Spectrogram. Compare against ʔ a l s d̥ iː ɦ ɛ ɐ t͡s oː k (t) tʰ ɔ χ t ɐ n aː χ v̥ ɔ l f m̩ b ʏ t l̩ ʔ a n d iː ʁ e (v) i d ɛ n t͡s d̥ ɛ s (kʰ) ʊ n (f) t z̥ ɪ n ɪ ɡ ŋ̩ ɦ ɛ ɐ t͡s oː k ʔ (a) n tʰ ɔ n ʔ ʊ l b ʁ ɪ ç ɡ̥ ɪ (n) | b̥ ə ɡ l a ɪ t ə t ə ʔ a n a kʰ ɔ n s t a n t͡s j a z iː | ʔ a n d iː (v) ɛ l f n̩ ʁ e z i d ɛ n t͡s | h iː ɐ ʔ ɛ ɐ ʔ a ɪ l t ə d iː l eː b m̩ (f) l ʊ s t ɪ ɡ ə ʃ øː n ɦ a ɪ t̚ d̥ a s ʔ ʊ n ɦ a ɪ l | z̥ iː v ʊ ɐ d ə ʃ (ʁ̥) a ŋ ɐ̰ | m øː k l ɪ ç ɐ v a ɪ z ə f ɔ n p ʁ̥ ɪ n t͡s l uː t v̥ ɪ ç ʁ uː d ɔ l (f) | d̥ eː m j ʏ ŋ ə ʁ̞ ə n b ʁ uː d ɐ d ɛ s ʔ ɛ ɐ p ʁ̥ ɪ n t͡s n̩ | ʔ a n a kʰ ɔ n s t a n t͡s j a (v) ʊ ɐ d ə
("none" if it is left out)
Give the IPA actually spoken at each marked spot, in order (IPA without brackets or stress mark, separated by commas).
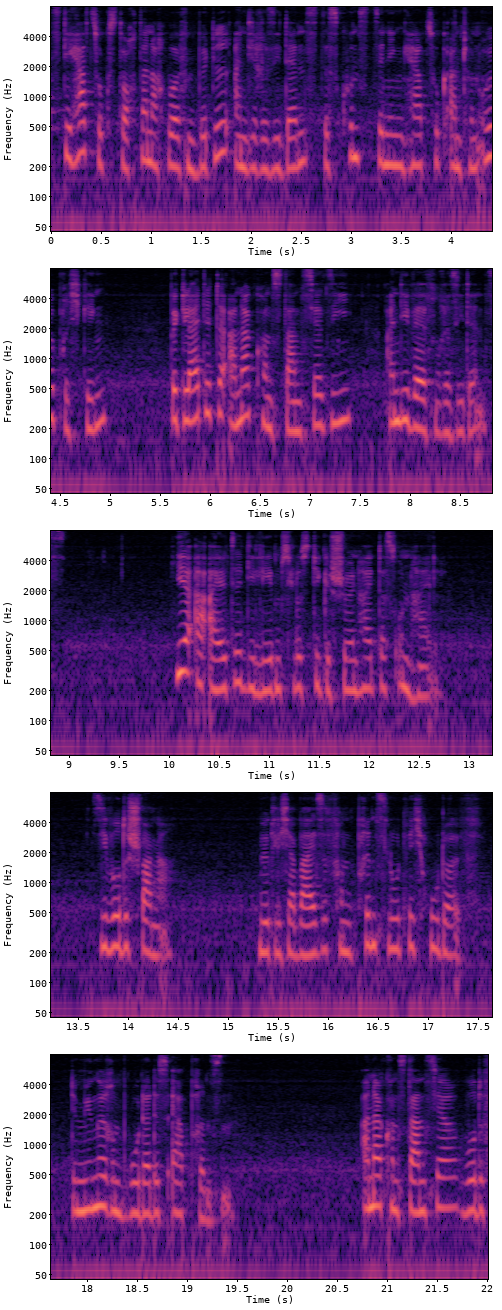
s, z, kʰ, s, a, ŋ, v, s, v̥, f, v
